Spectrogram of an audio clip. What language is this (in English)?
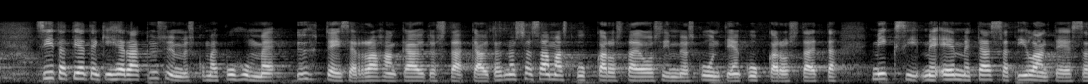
Finnish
